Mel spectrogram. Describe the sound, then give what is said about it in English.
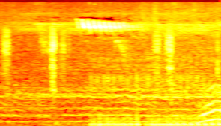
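Flies buzz around a capybara in a low, droning hum that grows steadier and louder partway through, with a few brief higher tones over it. “Flies buzz around capybara.”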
